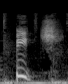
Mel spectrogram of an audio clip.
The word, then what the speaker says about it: Peach: Se llama Pitch. ¿Pitch? Sí. – ¿Cómo se escribe? – P-E-A-C-H. – Como Honduras Como En inglés. – pitch. Pitch, sí. Pitch.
